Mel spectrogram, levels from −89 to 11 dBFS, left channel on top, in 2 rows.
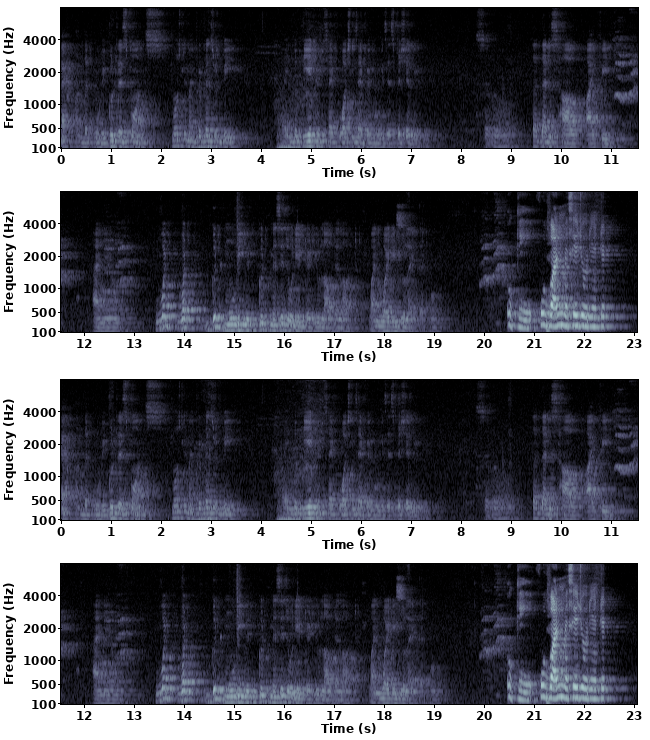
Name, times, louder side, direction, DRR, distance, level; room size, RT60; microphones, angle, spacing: voice 1, 0.0-3.5 4.3-7.2 8.3-9.0 9.4-11.7 12.2-13.0 13.4-17.3 17.7-19.1 19.9-20.5, equal, 5° left, 2 dB, 3.6 m, -38 dB
voice 2, 20.5-22.4, right 2 dB, 25° right, 10 dB, 1.0 m, -22 dB
24.0 x 15.0 x 9.0 m, 1.2 s
head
